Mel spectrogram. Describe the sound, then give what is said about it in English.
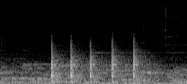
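Five firm knocks on a door in a quick, even rhythm, clear over a low background hum, with no voices, as the Doctor knocks on the door of a room. “As the doctor knocked, there was a sudden and complete silence from the room.”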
